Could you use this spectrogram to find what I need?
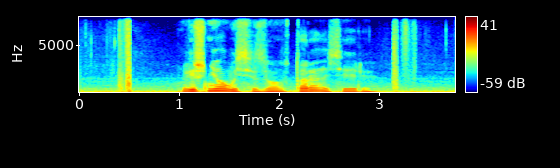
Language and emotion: Russian, sad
